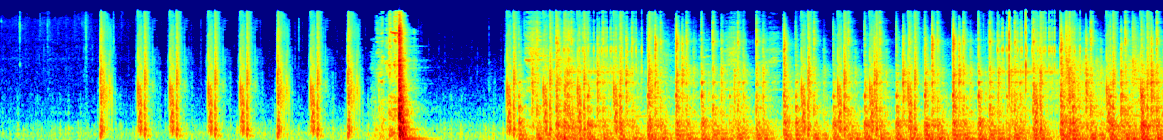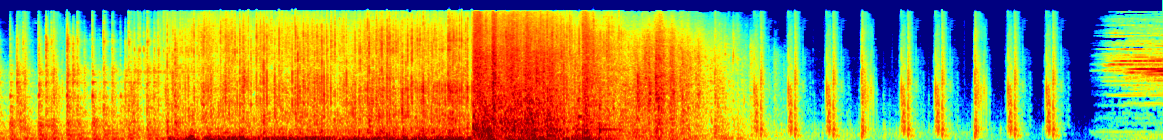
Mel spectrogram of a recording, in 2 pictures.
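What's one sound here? Small footsteps tap steadily on hard ground.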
